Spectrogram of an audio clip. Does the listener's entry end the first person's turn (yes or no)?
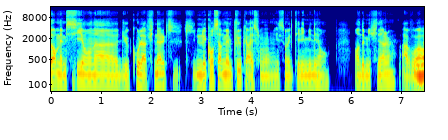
yes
